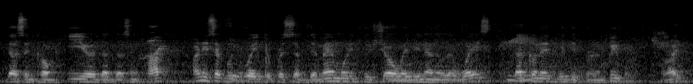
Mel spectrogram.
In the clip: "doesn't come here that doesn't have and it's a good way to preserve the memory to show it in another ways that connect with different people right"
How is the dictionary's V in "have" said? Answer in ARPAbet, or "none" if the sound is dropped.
P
